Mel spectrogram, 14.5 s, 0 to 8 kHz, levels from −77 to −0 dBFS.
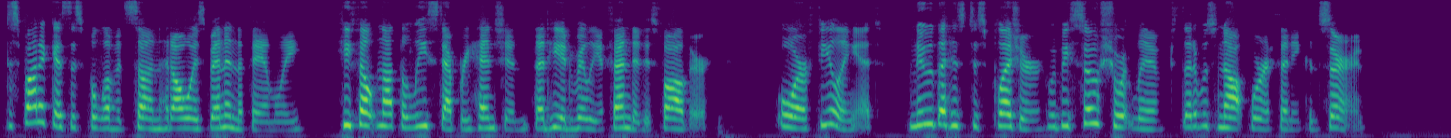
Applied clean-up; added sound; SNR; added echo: none; none; none; none.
